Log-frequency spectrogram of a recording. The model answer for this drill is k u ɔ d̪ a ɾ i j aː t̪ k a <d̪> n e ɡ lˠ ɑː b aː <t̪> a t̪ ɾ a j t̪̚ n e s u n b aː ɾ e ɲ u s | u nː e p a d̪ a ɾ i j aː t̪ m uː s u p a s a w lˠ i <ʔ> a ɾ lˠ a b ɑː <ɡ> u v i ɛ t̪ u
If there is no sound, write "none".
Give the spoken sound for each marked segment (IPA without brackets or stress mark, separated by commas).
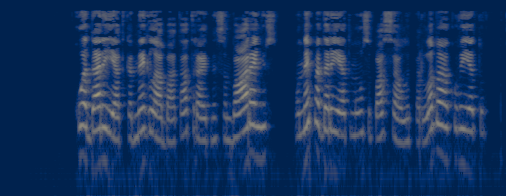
d̪, t̪, p, k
